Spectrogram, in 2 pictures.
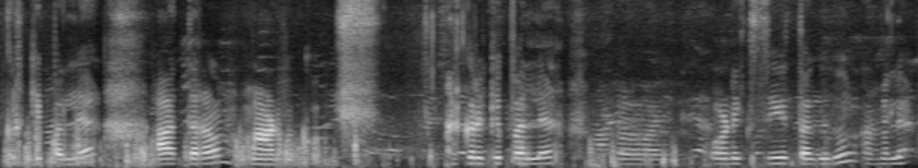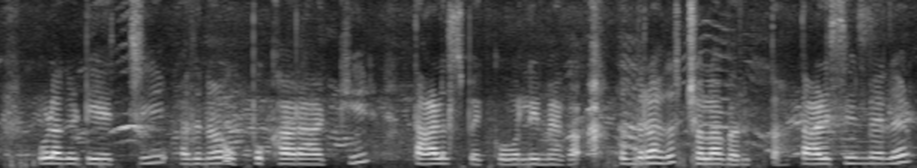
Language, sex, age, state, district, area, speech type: Kannada, female, 18-30, Karnataka, Koppal, rural, spontaneous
